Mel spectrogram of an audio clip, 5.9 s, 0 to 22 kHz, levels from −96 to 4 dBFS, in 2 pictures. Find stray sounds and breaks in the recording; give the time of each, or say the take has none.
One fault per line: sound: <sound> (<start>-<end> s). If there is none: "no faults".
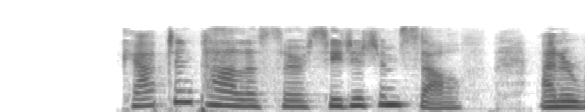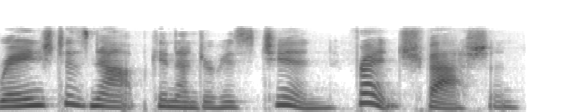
no faults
